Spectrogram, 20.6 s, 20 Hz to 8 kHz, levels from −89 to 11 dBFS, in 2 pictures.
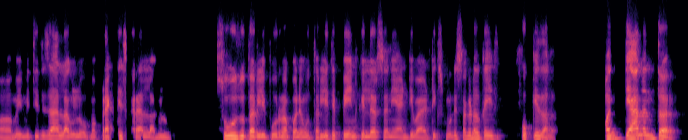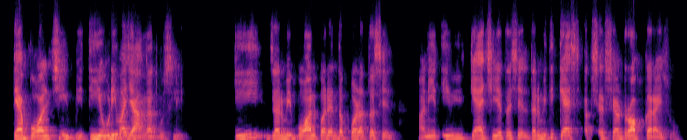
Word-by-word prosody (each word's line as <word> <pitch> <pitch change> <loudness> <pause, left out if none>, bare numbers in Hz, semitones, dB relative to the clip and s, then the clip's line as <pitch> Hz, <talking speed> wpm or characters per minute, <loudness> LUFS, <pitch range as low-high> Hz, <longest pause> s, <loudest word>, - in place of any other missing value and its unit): अ, 115 0 -6
मी 130 +1 -6
तिथे 135 +1 -6
जायला 150 0 -1
लागलो. 130 -3 -3
मग 120 -1 -10
प्रॅक्टिस 140 +3 -2
करायला 125 -2 -3
लागलो. 115 -1 -6 0.8
सूज 155 0 +5
उतरली 130 -2 +2
पूर्णपणे 125 0 -2
उतरली. 115 +4 -4
ते 150 - -2
पेनकिलर्स 130 -1 -1
आणि 120 0 -5
अँटिबायोटिक्स 115 +1 -6
मध्ये 135 +4 -7
सगळं 160 +1 -2
काही 150 -2 -2 0.4
ओके 155 +2 -1
झालं. 100 -8 -4 0.8
पण 165 0 +3
त्यानंतर 170 0 +5 0.5
त्या 165 +2 +9
बॉलची 150 +3 +4
भीती 130 +5 0
एवढी 155 +4 +5
माझ्या 180 -4 +4
अंगात 135 +1 -2
घुसली, 120 -5 -10 0.8
की 170 +1 -2
जर 160 +1 +3
मी 170 +1 +2 0.2
बॉलपर्यंत 170 +2 +3
पळत 180 +2 +1
असेल 135 - -3 0.4
आणि 135 +4 -2
ती 160 +1 -1
कॅच 155 +2 +2
येत 160 +1 0
असेल 140 -8 -3
तर 145 +1 0
मी 170 +2 0
ती 195 - -2
कॅच 175 0 +1
अक्षरशः 165 0 -3
ड्रॉप 160 +3 +5
करायचो. 110 -7 -1
150 Hz, 140 wpm, -21 LUFS, 125-165 Hz, 0.8 s, त्या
